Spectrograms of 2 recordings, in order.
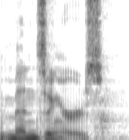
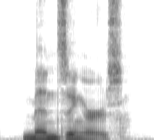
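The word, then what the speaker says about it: Menzingers: I've always heard it Menzinger's. So not putting the emphasis on the g or j. – No, it's like men and zingers. Menzinger's is how I've always heard it.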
